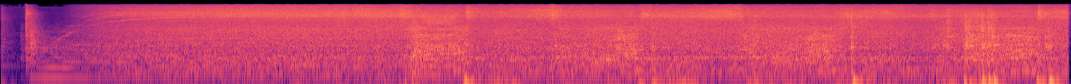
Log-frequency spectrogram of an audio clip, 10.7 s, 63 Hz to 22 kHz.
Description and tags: A8 hlektrikh skoypa
cleaning the house with an electric vacuum cleaner
cleaner, electric, vacuum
